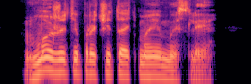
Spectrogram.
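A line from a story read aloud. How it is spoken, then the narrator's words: Calm offer. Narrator (Russian): Посредник спокойно предложил ему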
